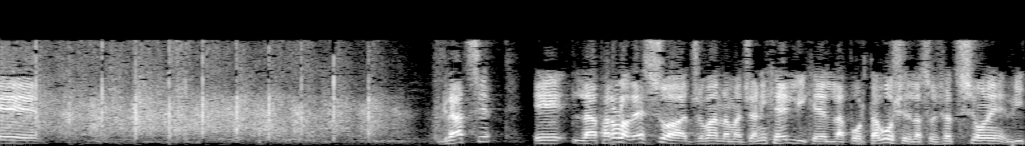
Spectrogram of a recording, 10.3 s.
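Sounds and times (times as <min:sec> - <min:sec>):
audience applause at a civic event: 0:00.0 - 0:04.2
speech: 0:04.5 - 0:10.2.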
